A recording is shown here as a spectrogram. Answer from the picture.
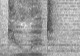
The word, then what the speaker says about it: DeWitt: Aber natürlich hören sich Booker DeWitt, ja im Englischen wird er so ausgesprochen, nicht Herr DeWitt, und Elisabeth im Original ebenfalls klasse an.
